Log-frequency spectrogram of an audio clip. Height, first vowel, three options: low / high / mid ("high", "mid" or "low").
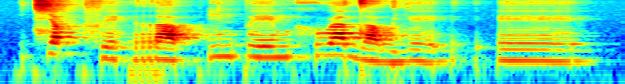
low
